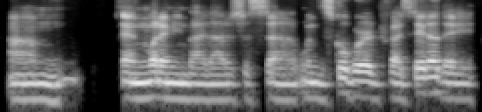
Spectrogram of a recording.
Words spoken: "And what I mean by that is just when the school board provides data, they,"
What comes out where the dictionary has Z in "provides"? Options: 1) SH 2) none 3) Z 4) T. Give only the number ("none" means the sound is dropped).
3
